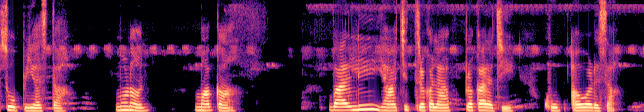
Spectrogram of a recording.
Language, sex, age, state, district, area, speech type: Goan Konkani, female, 18-30, Goa, Ponda, rural, spontaneous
